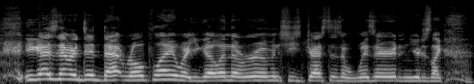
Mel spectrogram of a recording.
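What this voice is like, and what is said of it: Usual voice. Nothing is said of it.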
